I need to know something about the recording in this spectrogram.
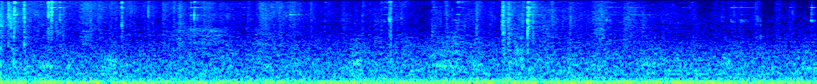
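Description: Irregular light crackles and clicks of dry leaves and loose dirt being disturbed, over a steady low hum.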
